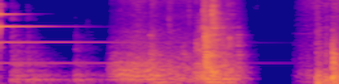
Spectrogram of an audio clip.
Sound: elevator Opens

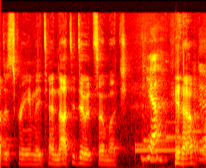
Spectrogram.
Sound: chuckles softly

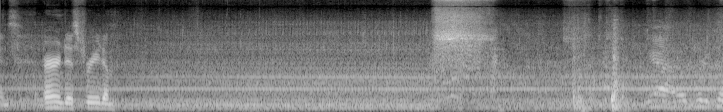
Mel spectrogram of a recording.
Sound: reel spinning

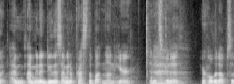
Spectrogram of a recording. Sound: gasps!

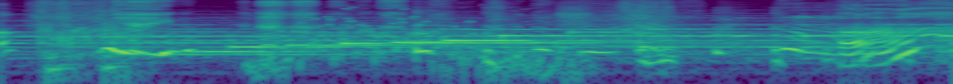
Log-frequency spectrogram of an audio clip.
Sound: both crying

